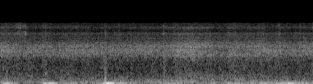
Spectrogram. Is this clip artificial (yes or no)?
no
